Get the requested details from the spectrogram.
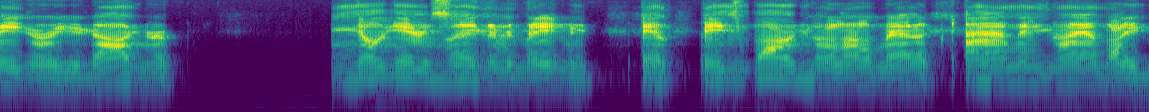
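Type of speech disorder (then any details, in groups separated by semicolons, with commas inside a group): Electrolarynx speech; laryngectomy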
